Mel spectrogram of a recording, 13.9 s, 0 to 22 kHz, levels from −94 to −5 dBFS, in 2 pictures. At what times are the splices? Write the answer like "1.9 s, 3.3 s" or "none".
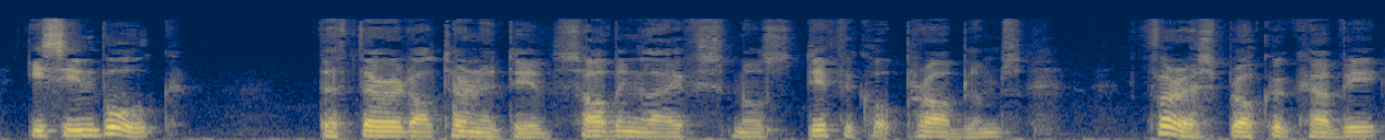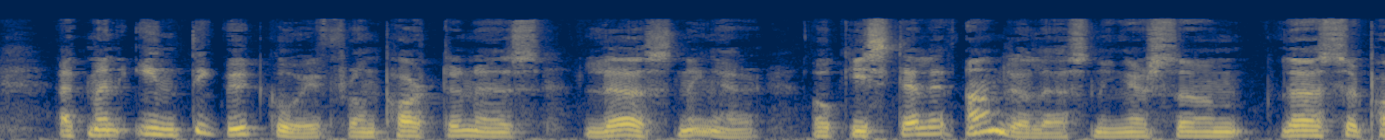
11.7 s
